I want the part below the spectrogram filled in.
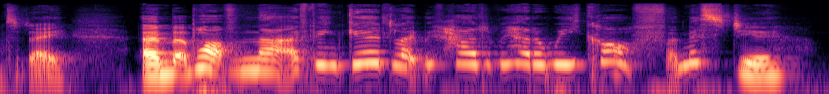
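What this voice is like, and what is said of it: Low, gravelly sick voice. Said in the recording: “I sound like very low. I'm not that well. I'm a little bit sick... Just a little bit of a sore throat going on, a little bit of the cold, a little bit gravelly... I sound a bit like a man”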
